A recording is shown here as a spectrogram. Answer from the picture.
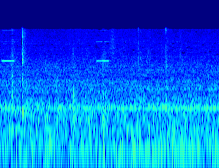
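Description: UPS running on battery and sounding its power-failure alarm: two short high beeps about two seconds apart. Under them is a steady hum and fan noise, with a couple of faint clicks.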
